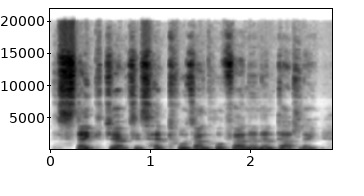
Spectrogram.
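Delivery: usual speaking voice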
